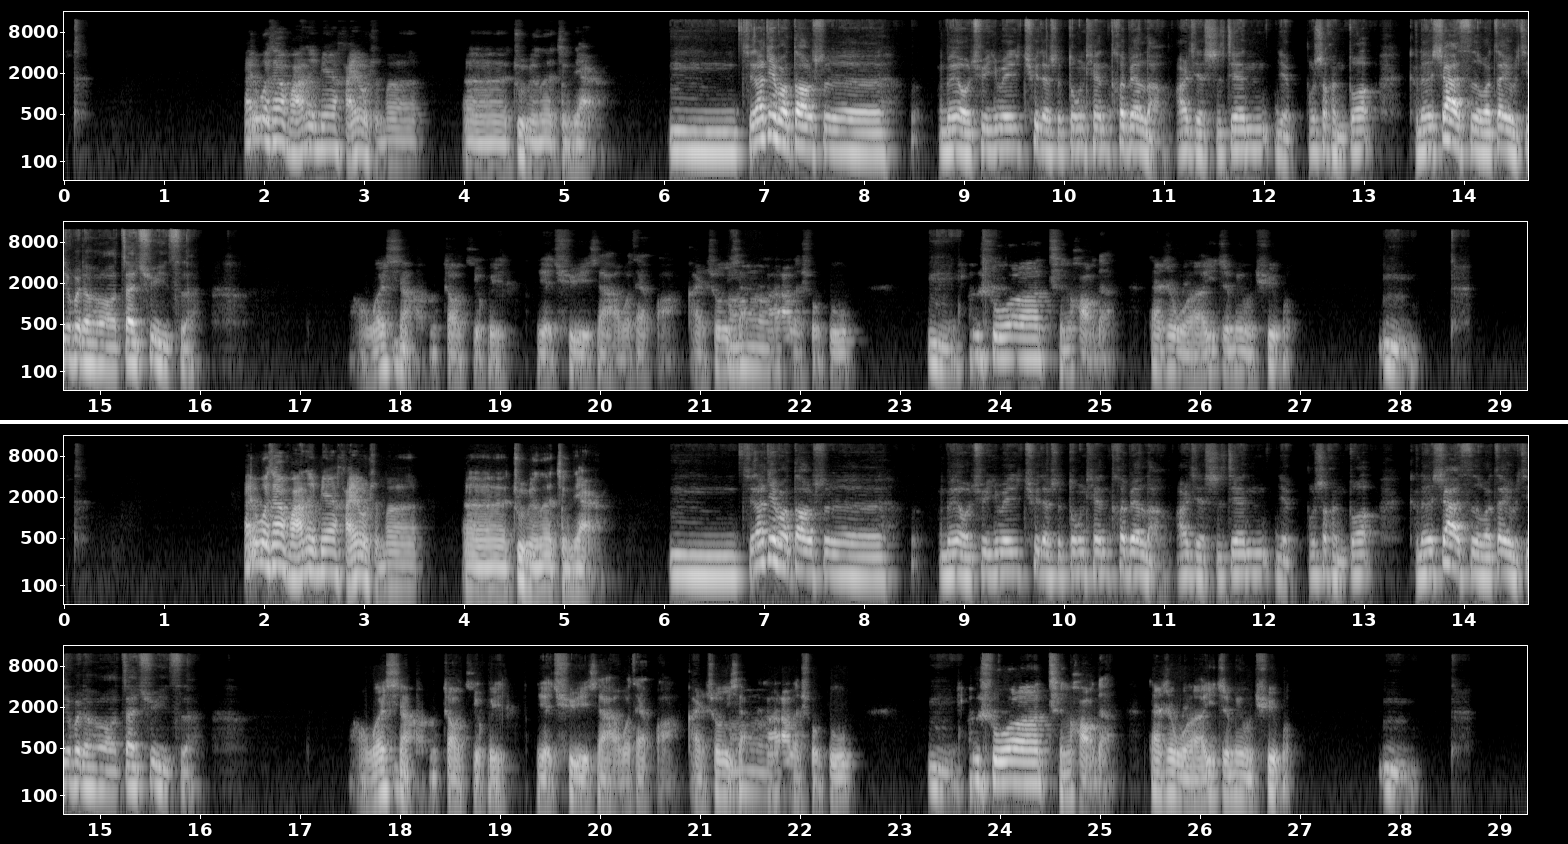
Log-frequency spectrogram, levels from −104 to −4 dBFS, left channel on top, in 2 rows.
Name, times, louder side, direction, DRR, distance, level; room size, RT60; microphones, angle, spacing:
voice 1, 1.8-3.5 4.0-5.4 17.6-19.1 19.4-22.5 23.7-25.1 25.5-26.9, right 4 dB, 70° right, 0.4 m, -32 dB
voice 2, 6.1-8.3 8.7-13.1 13.5-15.9 18.0-18.1 21.3-21.7 23.3-23.6 27.8-28.1, left 3 dB, 65° left, 0.6 m, -30 dB
3.0 x 2.8 x 2.5 m
head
